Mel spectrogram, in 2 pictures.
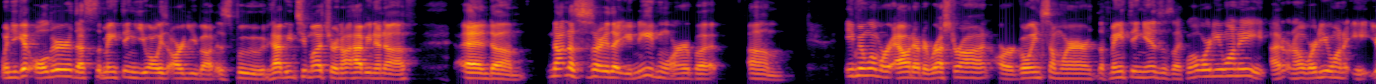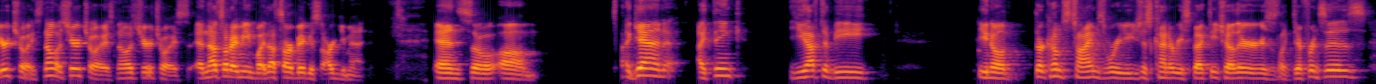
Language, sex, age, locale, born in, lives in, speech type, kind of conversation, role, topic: English, male, 50-54, en-US, United States, United States, conversation, unstructured, none, How do you balance independence and togetherness in close relationships?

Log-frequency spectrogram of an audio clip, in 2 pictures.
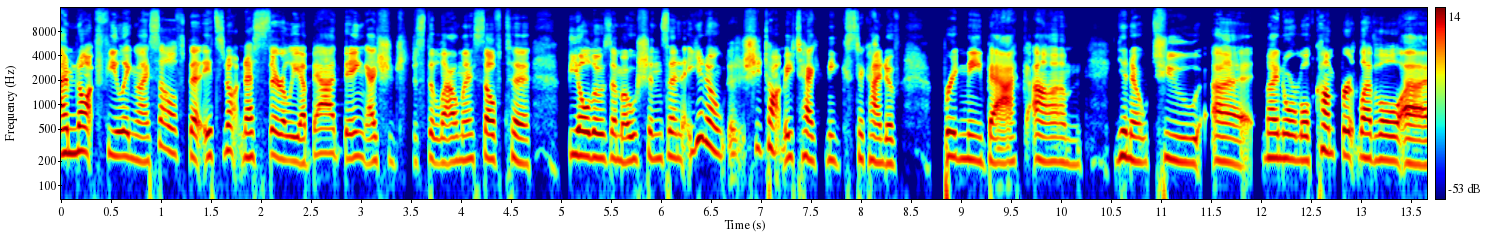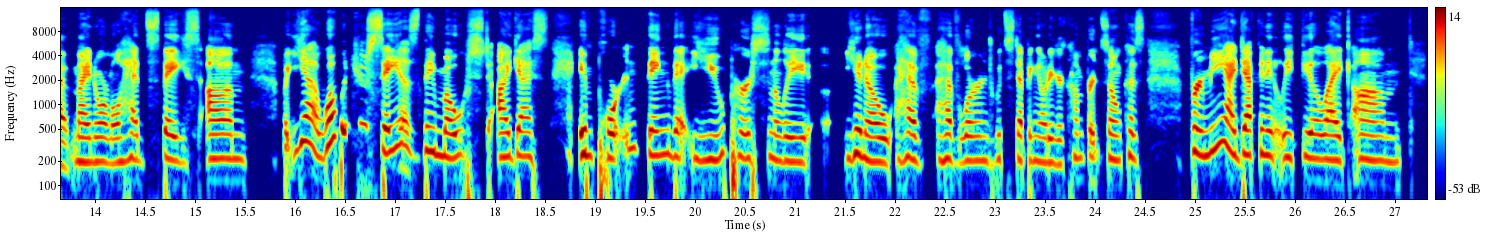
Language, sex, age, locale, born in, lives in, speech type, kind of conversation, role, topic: English, female, 20-24, en-CA, Canada, Canada, conversation, unstructured, none, When have you stepped outside your comfort zone, and what did it teach you about yourself?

